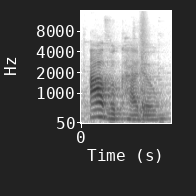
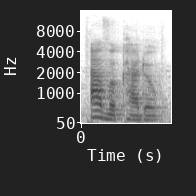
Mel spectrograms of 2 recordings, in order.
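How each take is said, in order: No difference in how they are said.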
